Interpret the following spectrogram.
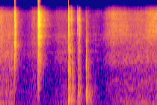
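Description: Five sharp clicks and knocks from an electric fan motor and a hand tool being handled, the loudest about half a second in and a quick cluster of three about a second in.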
